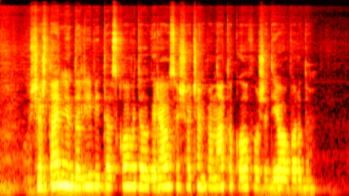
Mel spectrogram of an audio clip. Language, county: Lithuanian, Panevėžys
